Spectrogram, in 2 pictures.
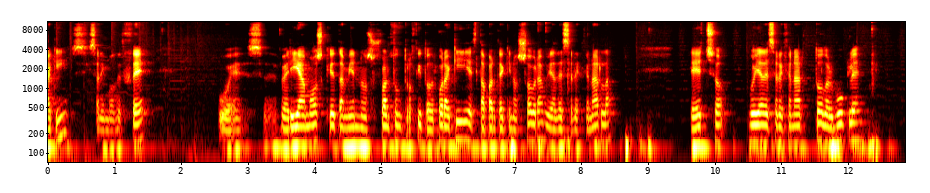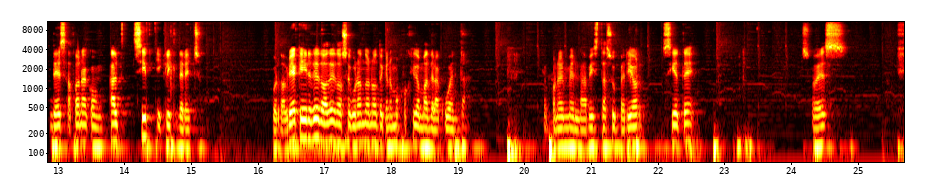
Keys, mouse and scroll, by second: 0.0 z, 12.2 ctrl+z, 18.9 KP_7, 19.7 KP_7.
